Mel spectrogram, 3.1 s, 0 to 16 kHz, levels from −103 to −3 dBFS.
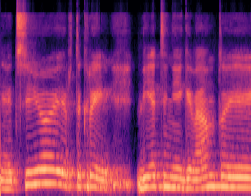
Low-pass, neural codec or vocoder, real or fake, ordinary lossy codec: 14.4 kHz; none; real; Opus, 32 kbps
